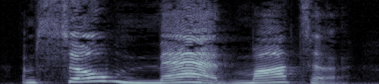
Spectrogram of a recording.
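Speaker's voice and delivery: loud slow frustrated shout at Mata; so mad. Real, not acted. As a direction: yell your fury at the character, drawn out.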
